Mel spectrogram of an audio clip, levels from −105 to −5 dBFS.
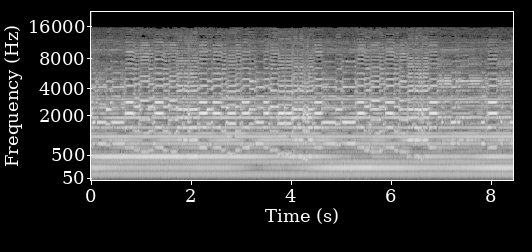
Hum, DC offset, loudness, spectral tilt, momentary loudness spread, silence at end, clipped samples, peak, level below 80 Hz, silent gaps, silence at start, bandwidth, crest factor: none; under 0.1%; -13 LUFS; -2 dB/octave; 4 LU; 0 s; under 0.1%; -2 dBFS; -62 dBFS; none; 0 s; 16 kHz; 14 dB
